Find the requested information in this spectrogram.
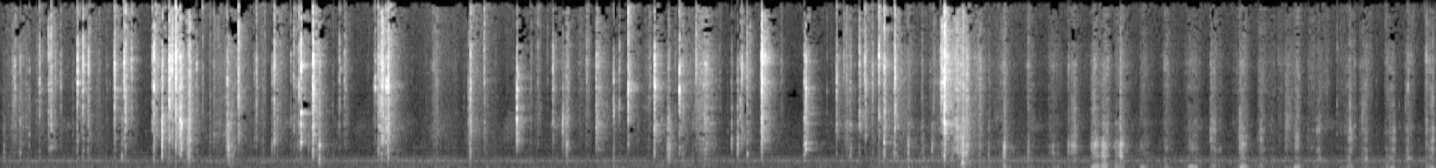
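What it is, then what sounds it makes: Empty foil blister pack being crinkled. An empty aluminium foil pill blister strip with crushed cavities is held in the hands, and the thumb and fingertips press, bend and crinkle the foil. Many sharp, bright crackles and snaps come quickly and irregularly over a faint steady hum, each dying away almost at once.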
